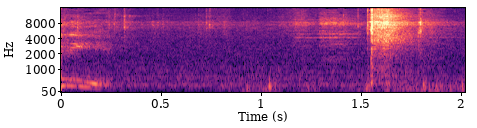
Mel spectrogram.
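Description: Deck of tarot cards handled, with a light click about a second in and a brief papery riffle of the cards near the end.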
